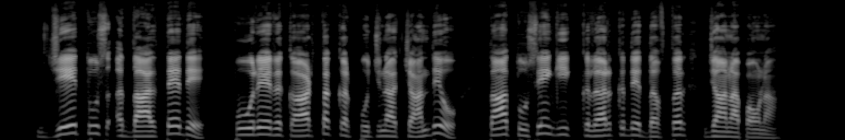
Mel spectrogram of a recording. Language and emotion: Dogri, neutral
